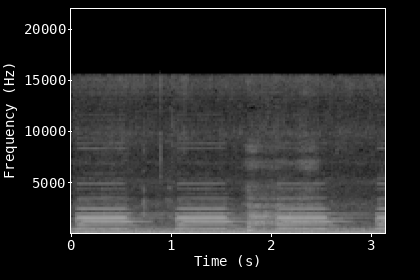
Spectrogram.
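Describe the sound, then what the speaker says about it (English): A car alarm goes off outside, a steady, continuous electronic tone that repeats in cycles and holds at moderate loudness throughout, with no voices heard. "somebody alarm going off"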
